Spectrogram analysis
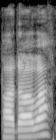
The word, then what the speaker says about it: Padova: and roma and pardova i'm told it's pronounced padawa but uh i could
